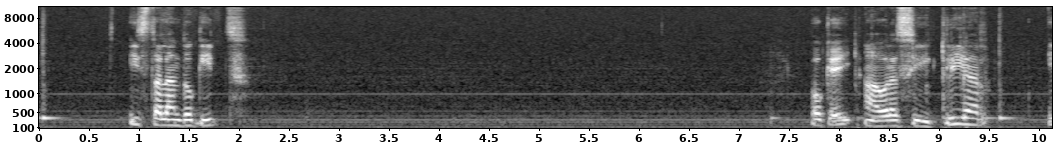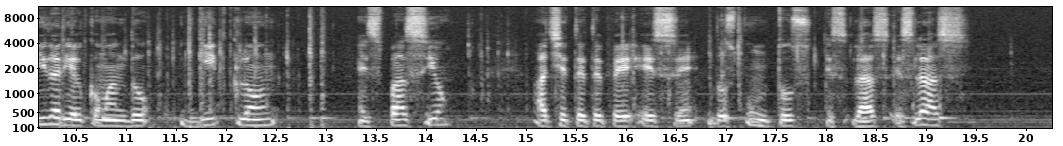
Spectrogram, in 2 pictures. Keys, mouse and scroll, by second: 7.8-13.0 typing, 14.1-19.0 typing.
